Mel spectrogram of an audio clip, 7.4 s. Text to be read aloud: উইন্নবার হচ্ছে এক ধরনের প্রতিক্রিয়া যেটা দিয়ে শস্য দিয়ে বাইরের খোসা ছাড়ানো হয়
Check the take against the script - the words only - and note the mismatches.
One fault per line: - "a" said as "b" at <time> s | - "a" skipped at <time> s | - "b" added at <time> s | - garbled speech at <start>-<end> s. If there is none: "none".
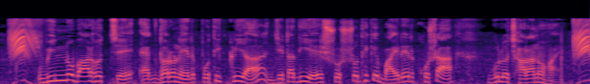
- "দিয়ে" said as "থেকে" at 4.5 s
- "গুলো" added at 6.2 s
